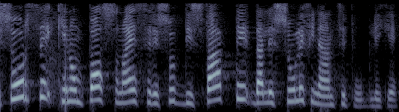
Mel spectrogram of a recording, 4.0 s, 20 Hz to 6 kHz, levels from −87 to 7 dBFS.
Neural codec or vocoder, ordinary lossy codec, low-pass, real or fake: none; none; 5.4 kHz; real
